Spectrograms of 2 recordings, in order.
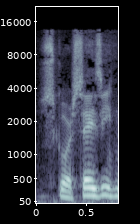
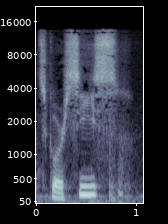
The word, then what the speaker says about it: Scorsese: But boy, oh boy, if it didn't lead to one of the greatest movies ever made, 1990's Goodfellas, directed by Martin Scorsese, pronounced Scorsese, not Scorsese, as some have joked.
